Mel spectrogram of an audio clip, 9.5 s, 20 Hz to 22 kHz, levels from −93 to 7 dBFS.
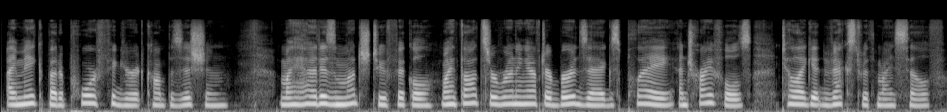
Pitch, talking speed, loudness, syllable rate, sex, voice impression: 215 Hz, 190 wpm, -17 LUFS, 4.9 syllables/s, female, feminine, slightly young, slightly refreshing, sincere, friendly, slightly kind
